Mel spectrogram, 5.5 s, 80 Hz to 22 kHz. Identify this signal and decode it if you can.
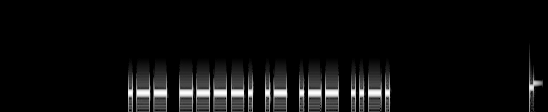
Morse code, heard as a keyed tone, about 28 wpm, 700 Hz. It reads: W9AWF
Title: USA Call Signs Repeated 2x 28wpm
